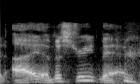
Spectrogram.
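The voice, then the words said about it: Imitates a character's voice. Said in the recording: “A very good Sulu impression”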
